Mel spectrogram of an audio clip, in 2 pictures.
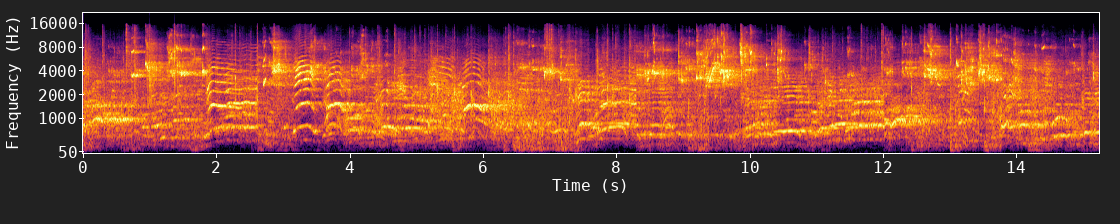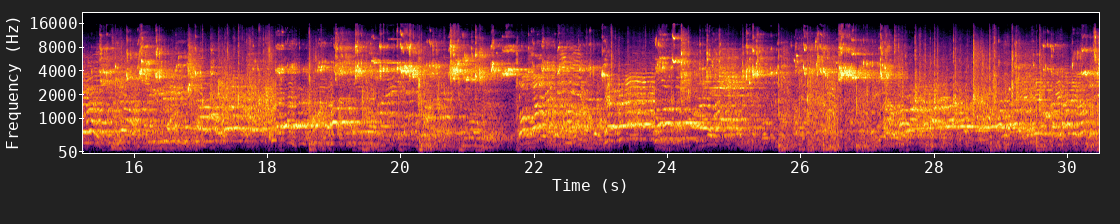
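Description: Basketball game sound in a sports hall: the ball bouncing on the hard court floor, mixed with players' and spectators' voices calling out, all echoing in the large hall.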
